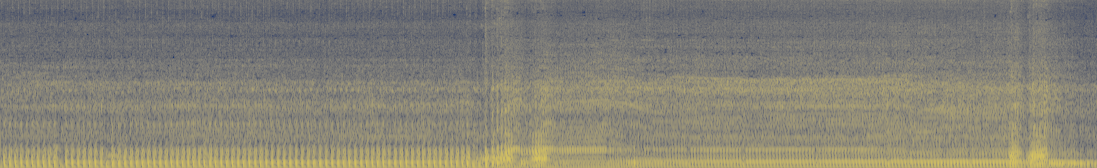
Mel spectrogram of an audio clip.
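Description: KTM enduro motorcycle engine idling steadily with an even beat, given two short throttle revs, one about halfway through and one near the end, as the bike is pushed through deep mud.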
